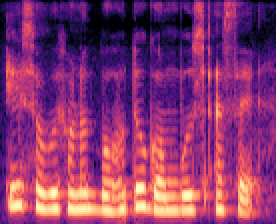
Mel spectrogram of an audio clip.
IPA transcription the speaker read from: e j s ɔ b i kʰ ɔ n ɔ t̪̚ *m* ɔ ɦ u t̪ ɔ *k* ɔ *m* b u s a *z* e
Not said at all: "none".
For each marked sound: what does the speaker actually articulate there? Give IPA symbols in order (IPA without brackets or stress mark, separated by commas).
b, ɡ, m, s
